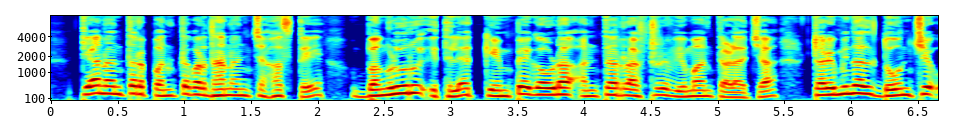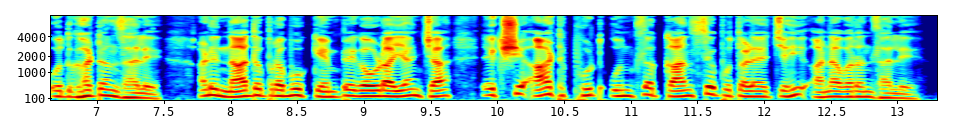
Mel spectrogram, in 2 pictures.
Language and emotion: Marathi, neutral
